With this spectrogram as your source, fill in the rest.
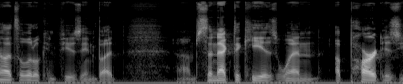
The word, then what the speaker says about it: synecdoche: Synecdoche, not synecdoche, or however, I've heard this pronounced a lot of different ways, but synecdoche is the correct pronunciation.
